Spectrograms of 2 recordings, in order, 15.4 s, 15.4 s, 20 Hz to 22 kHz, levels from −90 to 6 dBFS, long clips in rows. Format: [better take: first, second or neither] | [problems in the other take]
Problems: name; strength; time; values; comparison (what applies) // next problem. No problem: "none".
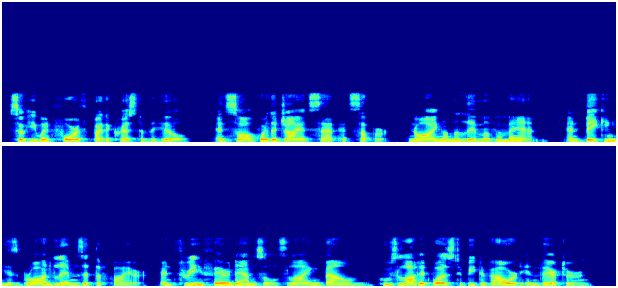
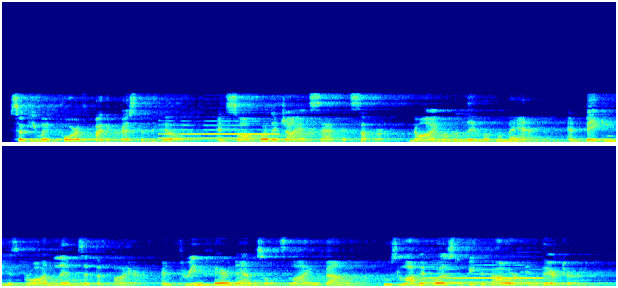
first | background sound (Wind instrument, woodwind instrument); 5 dB below the speech // room echo; dies away in 2.5 s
